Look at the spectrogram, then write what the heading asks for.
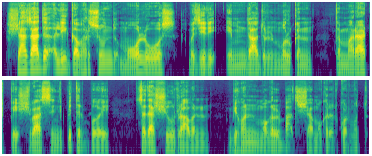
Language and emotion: Kashmiri, neutral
